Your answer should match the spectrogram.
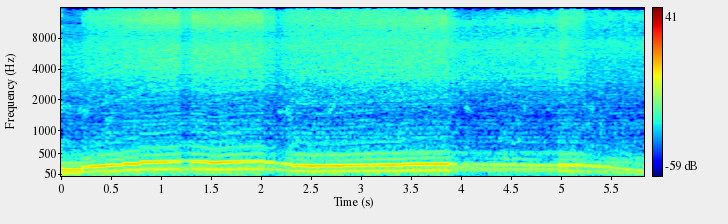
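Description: Car engine in the Roblox game Florida State RP, a steady low droning hum with gentle shifts in pitch, slightly quieter and lower over the final seconds, heard alone.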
